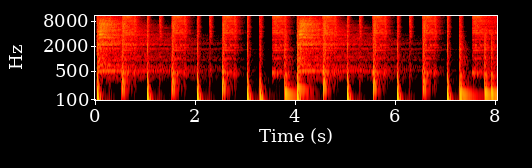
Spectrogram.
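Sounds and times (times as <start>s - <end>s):
driving drums: 0.0s - 8.0s.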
